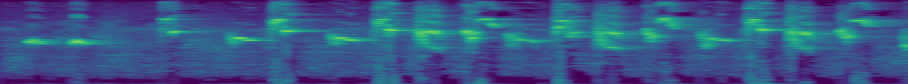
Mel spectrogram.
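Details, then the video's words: Long-tailed shrike in full song, a continuous, varied warble of high whistled slurs, rising and falling chirps and squeaky notes with barely a pause between them. "kicau cendet mania"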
